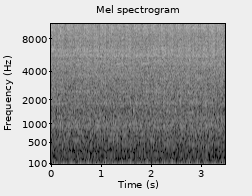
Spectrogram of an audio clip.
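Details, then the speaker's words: MGB GT after ignition timing was adjusted and idle raised to about 700 rpm. Quiet, low, even idle pulsing about three times a second with no misfires or knocks; ticking over smoothly. "Okay, so I've adjusted it. So the timing's now at about 700, the rev."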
